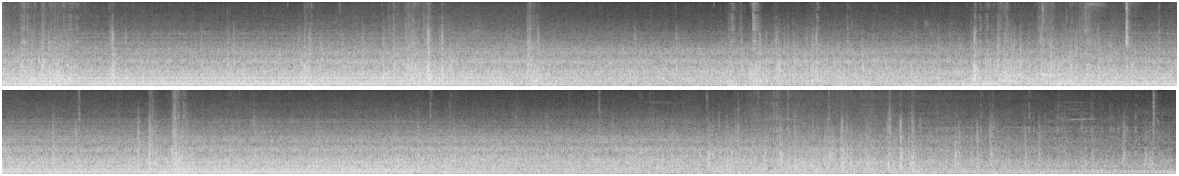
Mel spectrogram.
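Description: Road noise and engine hum inside a moving vehicle driving over bumpy roads, with scattered knocks and rattles from the bumps.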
